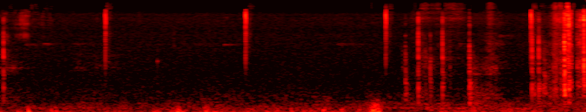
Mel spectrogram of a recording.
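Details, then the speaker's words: Rural King Country Way electric fence charger connected to the wire for a pig paddock: sharp single clicks about every second and a half, steady and even, energizer pulsing normally. "I can hear it clicking, so I know it's working."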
